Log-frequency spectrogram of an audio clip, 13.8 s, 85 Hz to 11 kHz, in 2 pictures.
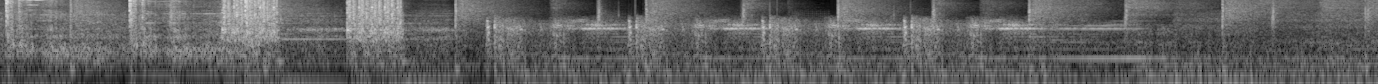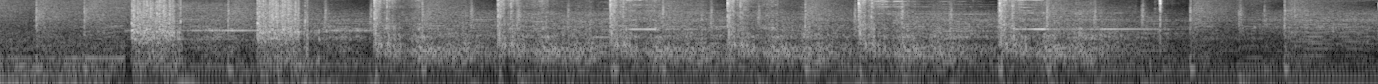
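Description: A short-barreled Daniel Defense Mark 18 rifle fires outdoors in extreme summer heat, unleashing loud, rapid, sustained bursts of gunfire that run almost continuously with sharp cracks and no voices.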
